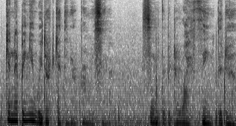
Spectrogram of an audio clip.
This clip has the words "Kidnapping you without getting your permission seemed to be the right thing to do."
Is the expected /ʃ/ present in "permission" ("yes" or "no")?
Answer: no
